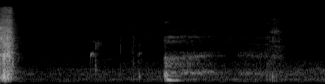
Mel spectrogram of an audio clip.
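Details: A sharp, forceful sneeze then softer muffled stifled bursts and breathy sounds, from an adult with a cold, stuffed up and snotty, in a powerful sneezing fit lasting about 30 minutes.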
